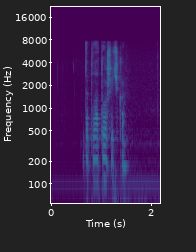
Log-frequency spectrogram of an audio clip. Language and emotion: Russian, neutral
